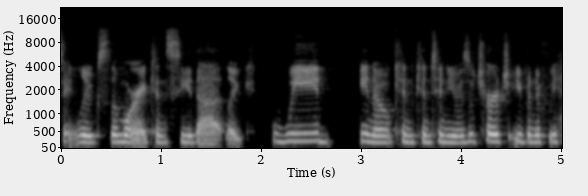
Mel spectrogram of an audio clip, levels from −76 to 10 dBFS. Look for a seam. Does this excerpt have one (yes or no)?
yes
